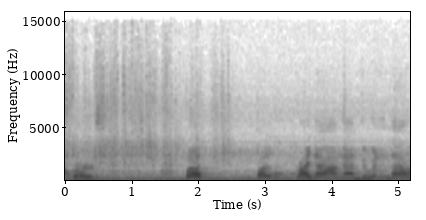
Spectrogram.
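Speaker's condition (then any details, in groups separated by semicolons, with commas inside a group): Cerebral palsy; uses a lift for transfers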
